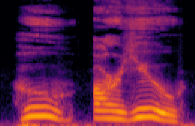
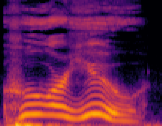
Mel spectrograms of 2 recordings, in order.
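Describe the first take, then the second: First: Slow, wary stranger's voice; a hidden man asking slowly; voice from the corner. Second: Higher, sharp questioning voice; startled demand. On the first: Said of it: "asked a voice from one corner". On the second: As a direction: demand it, pistol raised. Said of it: "the voice replied". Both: A narrator's reading.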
